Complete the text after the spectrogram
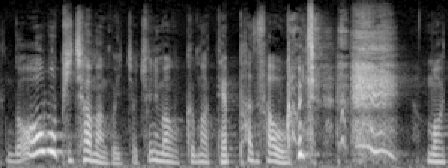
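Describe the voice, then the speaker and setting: A middle-aged man preaching a personal testimony, swinging from quiet murmurs to loud exclamations with frequent laughter. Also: fairly high pitch, wildly swooping pitch, a little slow, slight background noise. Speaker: missionary preacher. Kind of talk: sermon testimony.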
